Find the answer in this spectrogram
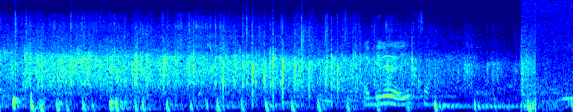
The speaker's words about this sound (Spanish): Un fuerte aplauso.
